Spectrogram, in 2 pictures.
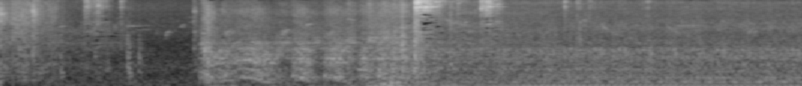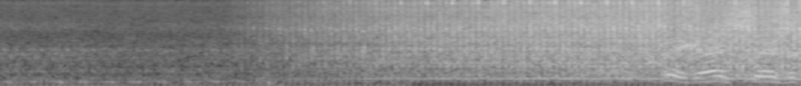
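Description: A car engine idles with a steady hum, growing louder.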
